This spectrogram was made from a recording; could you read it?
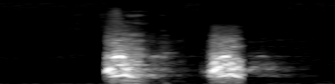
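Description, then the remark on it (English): A dog barks twice in quick succession, each bark short and sharp with a brief tail, about half a second apart, heard alone against silence at moderate volume. “Is there a dog barking in the background?”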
